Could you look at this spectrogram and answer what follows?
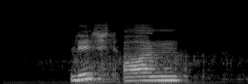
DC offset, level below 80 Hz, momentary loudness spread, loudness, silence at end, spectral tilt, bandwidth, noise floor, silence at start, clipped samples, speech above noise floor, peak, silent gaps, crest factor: under 0.1%; -56 dBFS; 7 LU; -26 LUFS; 0.6 s; -7 dB/octave; 7 kHz; -65 dBFS; 0.7 s; under 0.1%; 39 dB; -12 dBFS; none; 16 dB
